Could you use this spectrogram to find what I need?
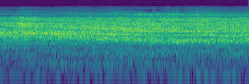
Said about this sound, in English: Oh, let me forgot my little plane sound here. Oh, there we go.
